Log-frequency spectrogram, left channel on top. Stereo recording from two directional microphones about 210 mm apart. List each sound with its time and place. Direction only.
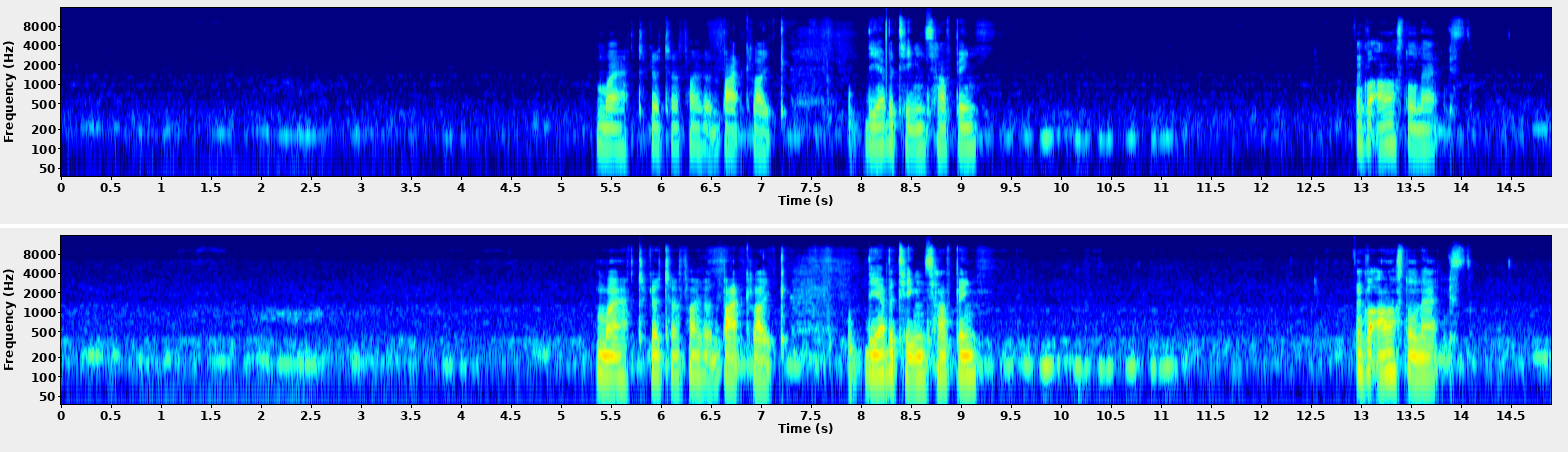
5.3 s speech: 20° left (ahead or behind)
12.9 s speech: 15° left (ahead or behind)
